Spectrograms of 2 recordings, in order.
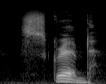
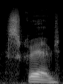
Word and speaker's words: Scribd: Scribd. – Scribd.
